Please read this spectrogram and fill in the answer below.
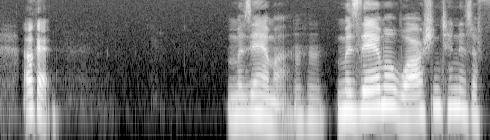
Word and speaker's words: Mazama: There's no N there. You just like threw an N at the before the Z there. That feels right. There are silent letters It feels all the right. time. Apparently, this word has a silent N in it, you guys.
